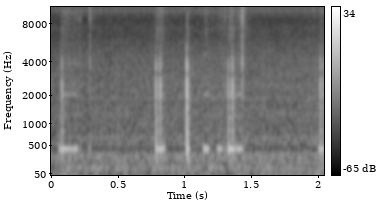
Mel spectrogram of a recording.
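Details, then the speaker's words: Camco EZ Level wireless level sensor on a trailer beeping: short mid-pitched beeps in uneven bursts, about six in two seconds. The sensor is not yet centered, so the trailer is not level. "that's the noise it's making and it's not quite centered okay so I'll have to make sure I get this Center"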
